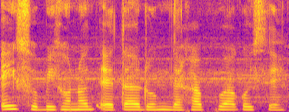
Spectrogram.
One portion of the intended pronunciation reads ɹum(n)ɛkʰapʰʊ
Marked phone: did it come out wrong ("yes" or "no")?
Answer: yes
